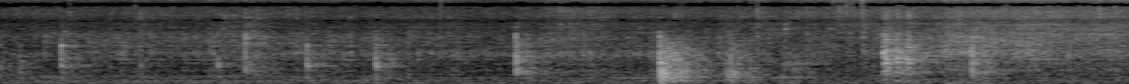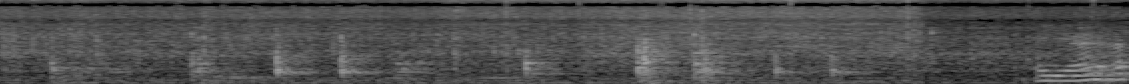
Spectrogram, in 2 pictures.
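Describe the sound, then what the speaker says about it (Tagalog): Chicken and garlic frying in a pan, with a steady sizzle throughout and repeated scraping and clacking as the mix is stirred, loud and close with no talk. "Mix ko lang siya ng konti. At add ko na rin itong chicken"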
